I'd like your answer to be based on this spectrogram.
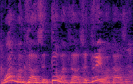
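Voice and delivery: put-on counting steps in a light Arabic accent. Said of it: "in an Arabic accent".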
